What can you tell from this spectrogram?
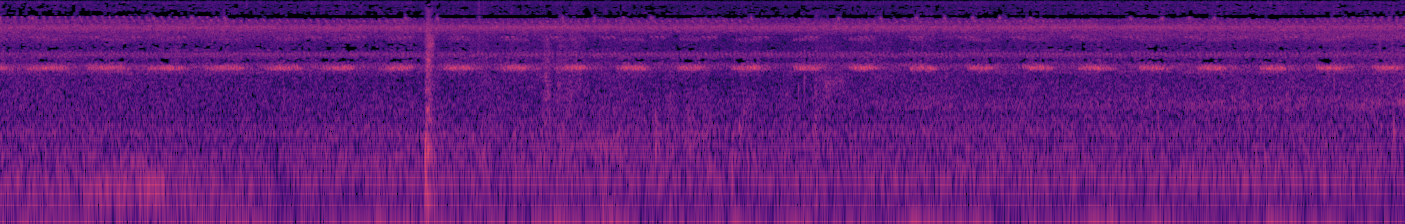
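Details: High, rhythmic cricket chirps fill an evening scene on a deck, pulses steady and clear, interrupted once by a brief sharp knock, with soft rustling noise in the background.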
